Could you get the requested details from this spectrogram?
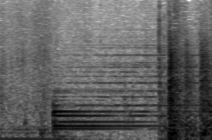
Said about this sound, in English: She walks to the closet and opens the door. She takes out her garment bag and closes the door.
